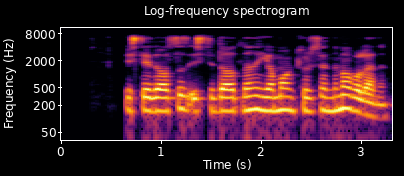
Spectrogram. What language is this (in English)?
Uzbek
